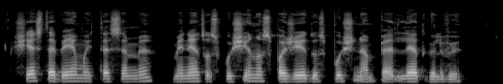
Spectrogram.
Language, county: Lithuanian, Vilnius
